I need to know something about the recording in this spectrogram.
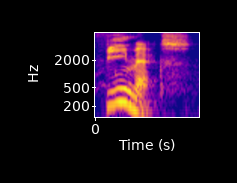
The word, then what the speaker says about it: Phemex: i love you girl it's pronounced femex brad and um wants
